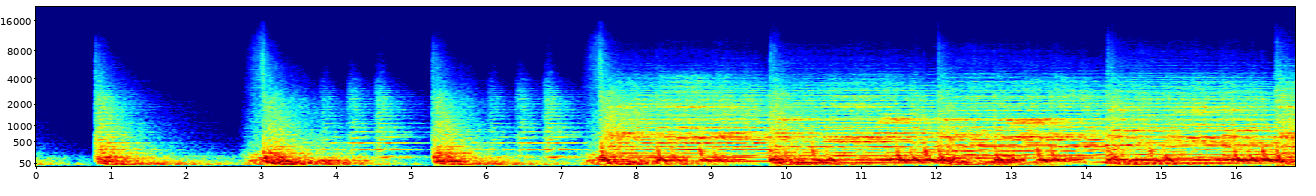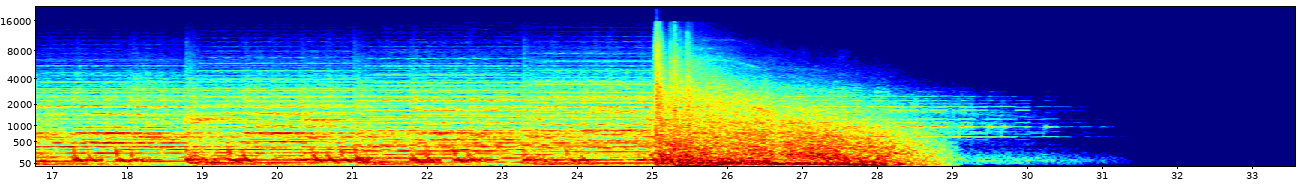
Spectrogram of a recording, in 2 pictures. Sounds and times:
Music: 0.0 - 31.4.

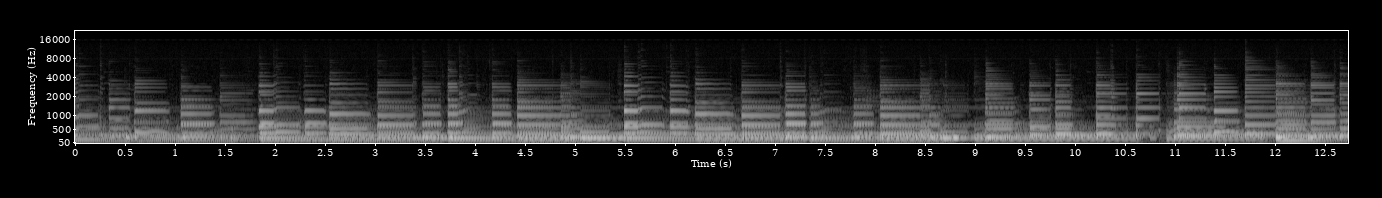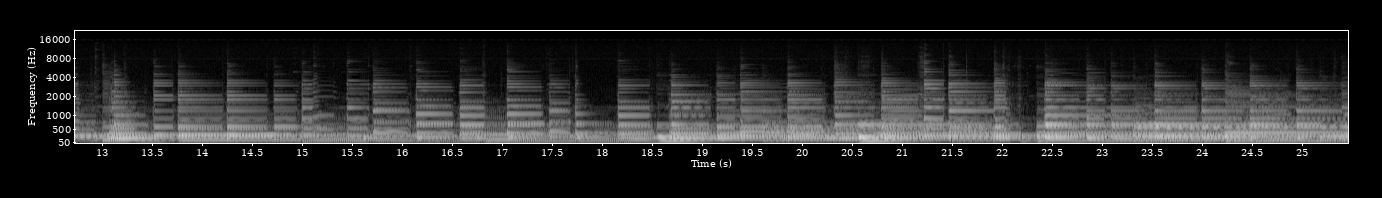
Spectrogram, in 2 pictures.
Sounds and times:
Acoustic guitar: 0.0 - 25.4.

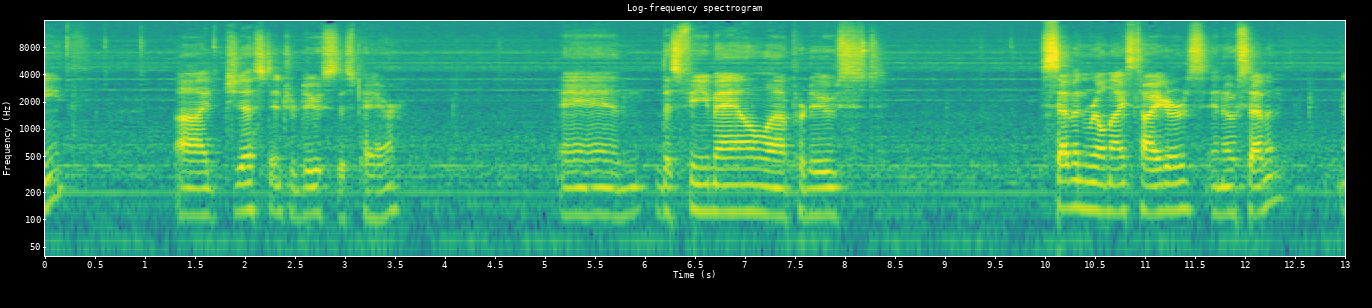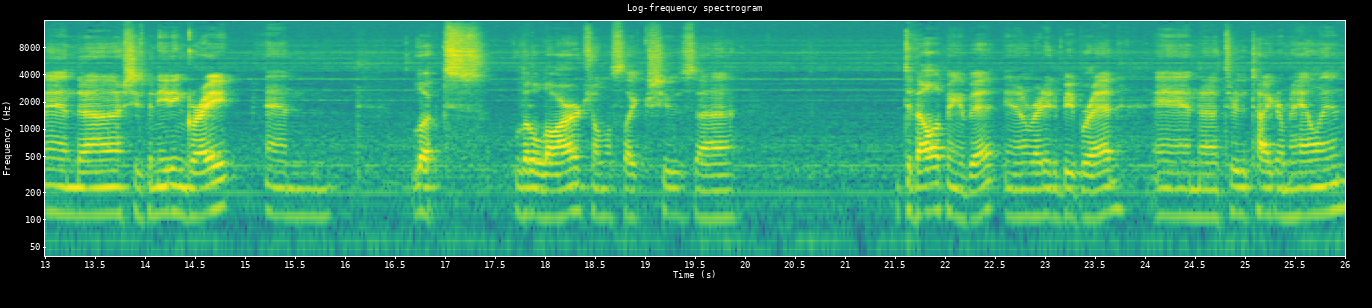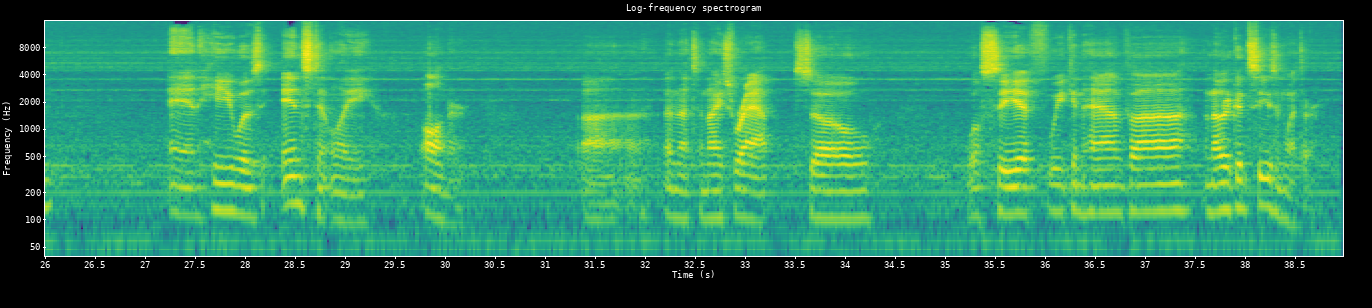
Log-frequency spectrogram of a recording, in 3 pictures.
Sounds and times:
Speech: 0.0 - 0.4, 1.3 - 3.7, 5.2 - 8.5, 10.0 - 16.0, 16.7 - 20.0, 21.6 - 26.2, 27.2 - 30.3, 31.4 - 34.4, 35.2 - 38.8
Inside, small room: 0.0 - 38.9.

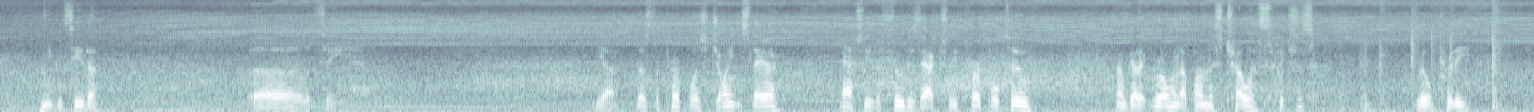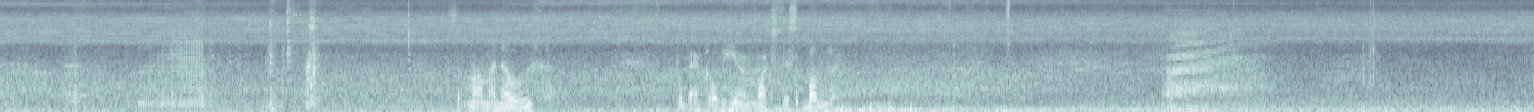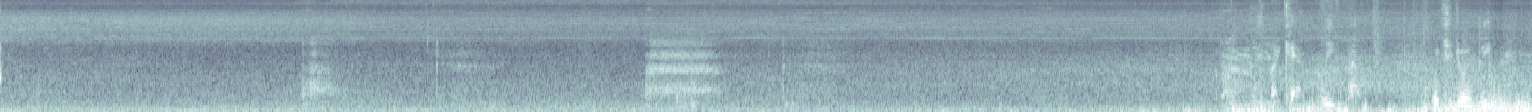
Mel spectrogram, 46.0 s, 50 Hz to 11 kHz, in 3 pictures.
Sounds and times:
Hiss: 0.0 - 46.0.

